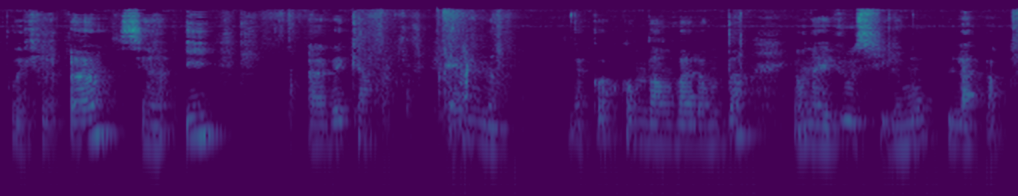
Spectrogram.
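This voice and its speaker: A woman teaching a remote lesson to kindergarten children, gently encouraging and counting aloud with them. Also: on the low side, steady tone, measured pace, gravelly, a little hiss or hum.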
